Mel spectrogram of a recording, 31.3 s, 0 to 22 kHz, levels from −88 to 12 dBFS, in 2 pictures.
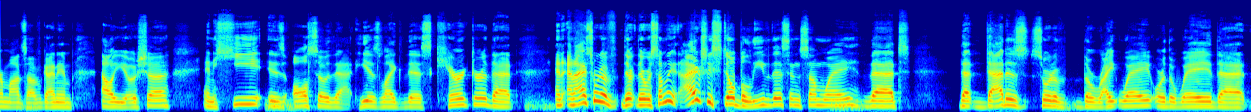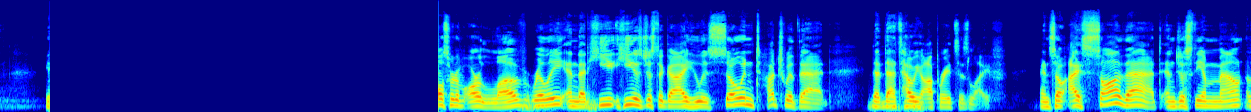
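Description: At 16.25 s the input feeding the recorder was most likely lost, whether through a dropped connection, a failed link or an accidental mute, while the encoder kept writing silence. The result is an audio dropout to silence: the speech cuts off abruptly and the track falls to silence, with no room tone underneath, until 21.12 s, when sound resumes mid-flow. Nearly 4.9 s of speech is simply missing.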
